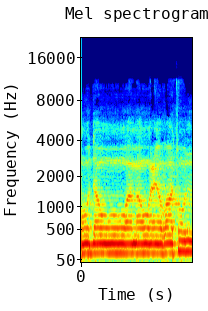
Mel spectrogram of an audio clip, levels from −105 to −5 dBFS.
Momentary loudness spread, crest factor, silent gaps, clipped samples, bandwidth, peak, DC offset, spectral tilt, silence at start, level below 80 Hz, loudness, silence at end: 2 LU; 8 dB; none; under 0.1%; 5.6 kHz; -10 dBFS; under 0.1%; -10 dB/octave; 0 s; -52 dBFS; -17 LUFS; 0 s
